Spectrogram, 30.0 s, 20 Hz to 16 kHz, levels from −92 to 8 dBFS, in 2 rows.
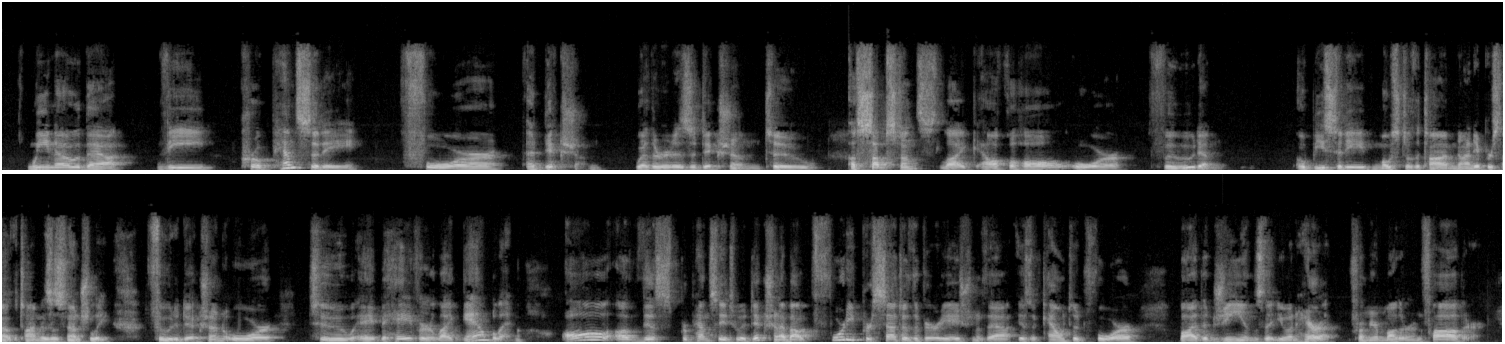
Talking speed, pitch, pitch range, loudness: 130 wpm, 130 Hz, 115-160 Hz, -23 LUFS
